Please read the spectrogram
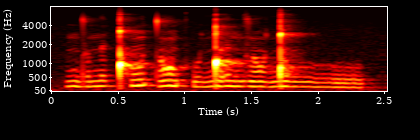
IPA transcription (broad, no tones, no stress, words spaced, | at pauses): ndʊnɘǃʰũ tɔ̃ kʷʼɘŋ͡ǃɘ nzɔ̃ŋ͡ǃuː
